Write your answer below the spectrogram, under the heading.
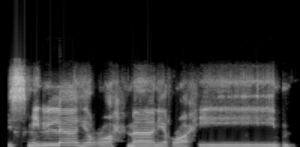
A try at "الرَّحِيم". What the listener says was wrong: نررحیم، آپ کے نا را کے مجھے تلفظ شاید ایسا محسوس ہو رہا ہے کہ نررحیم میں آپ را میں جو ہے نا وہ ہونٹوں کو گول کر رہے ہیں.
